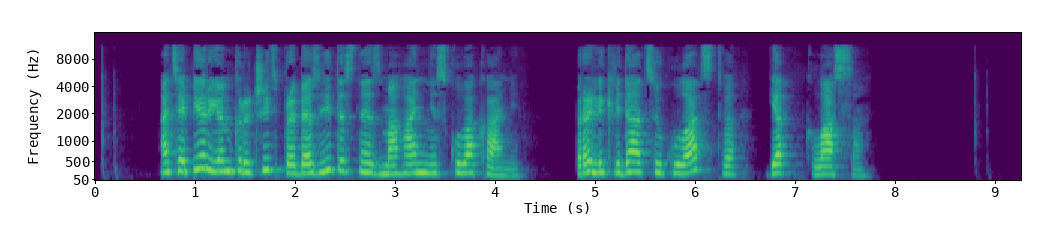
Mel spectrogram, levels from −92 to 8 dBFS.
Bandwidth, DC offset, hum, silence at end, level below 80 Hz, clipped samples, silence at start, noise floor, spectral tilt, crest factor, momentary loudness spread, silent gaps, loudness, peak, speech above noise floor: 11.5 kHz; under 0.1%; none; 1.6 s; -68 dBFS; under 0.1%; 0.65 s; -61 dBFS; -4.5 dB/octave; 16 dB; 8 LU; none; -18 LUFS; -2 dBFS; 44 dB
